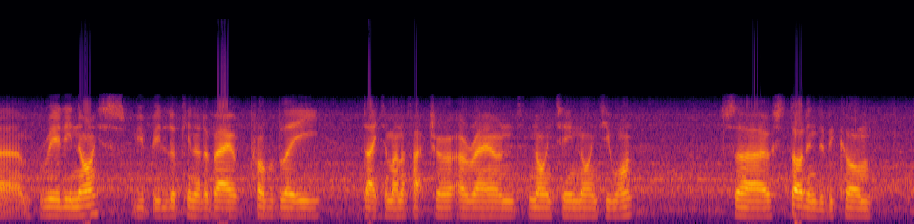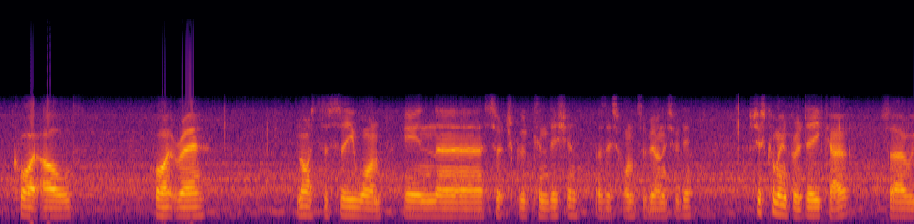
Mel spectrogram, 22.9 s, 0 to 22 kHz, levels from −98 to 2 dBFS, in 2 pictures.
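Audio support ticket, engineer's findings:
No faults found on listening, nothing here points to any component needing attention.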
